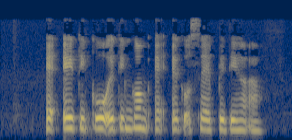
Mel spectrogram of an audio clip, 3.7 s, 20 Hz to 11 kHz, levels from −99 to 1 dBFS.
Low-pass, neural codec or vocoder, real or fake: 7.2 kHz; none; real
